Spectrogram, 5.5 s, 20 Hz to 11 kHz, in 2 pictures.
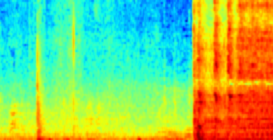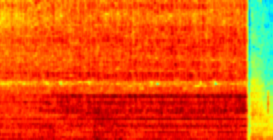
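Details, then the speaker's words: Kids' BMW electric motorcycle drive motor after re-soldered wiring, run on a 7.4 V LiPo battery in place of the stock 6 V battery: clicks on to a smooth, steady high electric whine for about three seconds, then stops cleanly. Motor works normally. "now we'll check if the motor works so i connected the battery here and we need to push this button to see if if the wheel will start turning so i'm pushing this button and we can hear the sound"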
